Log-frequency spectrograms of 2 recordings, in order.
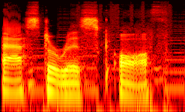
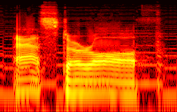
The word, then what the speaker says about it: Astaroth: Because I keep reading it as like asterisk off. Astaroth. I learned the word Astaroth from Soul Calibur.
